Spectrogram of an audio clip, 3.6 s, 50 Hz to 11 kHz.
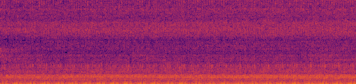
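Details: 2006 Ford Taurus 3.0L V6 idling with uneven loping pulse from dead cylinder 5, codes P0305 and P0316; plug was oil-covered, power balance confirmed only cylinder 5 dead.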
